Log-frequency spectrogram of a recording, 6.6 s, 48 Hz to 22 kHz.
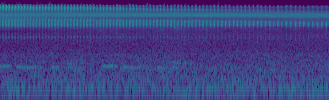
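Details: Summer song of the large brown cicada, recorded 30 July 2022 at Magarikawa, Furuta, Nishinoomote on Tanegashima island, Japan: high, hissing, rapidly pulsed sizzle that gradually fades in loudness across the recording.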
